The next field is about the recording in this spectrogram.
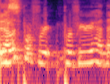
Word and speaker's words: porphyria: So the main disease that people think really sparked these vampire superstitions was porphyria. I think I'm saying that right. – Yeah, sounds right.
